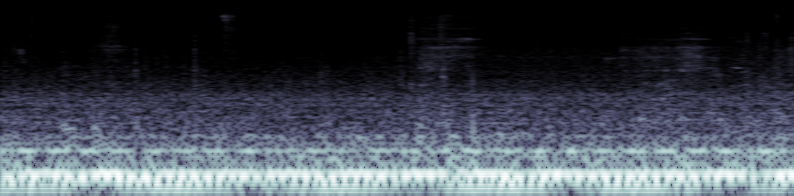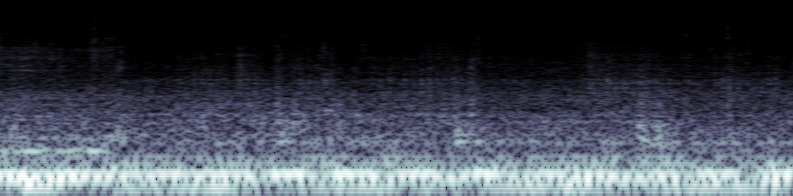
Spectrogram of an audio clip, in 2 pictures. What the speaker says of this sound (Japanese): 特急湯布院の森号はやや速度を落として滝の横を通過して行きました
